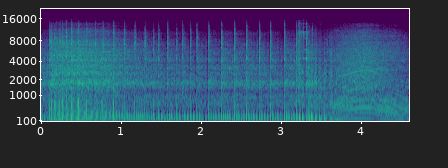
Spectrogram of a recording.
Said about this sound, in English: We're going to turn the auger on, close the choke, give her a pull.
